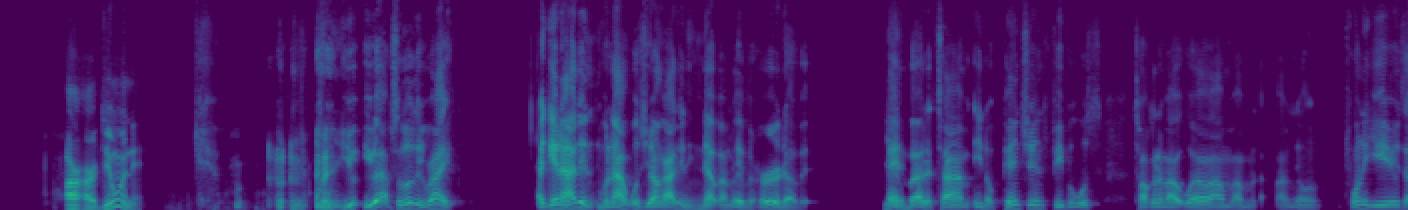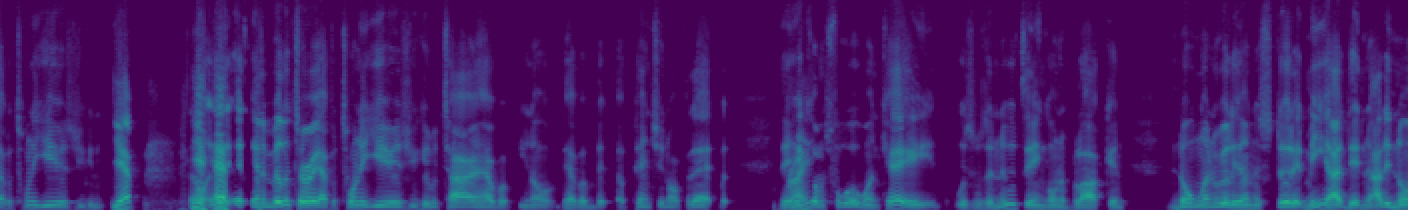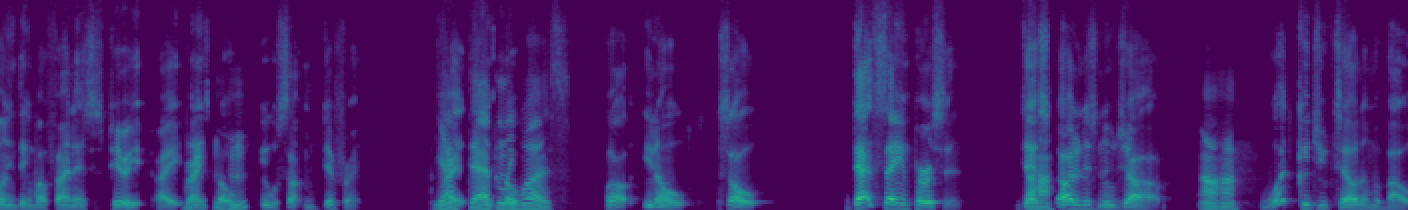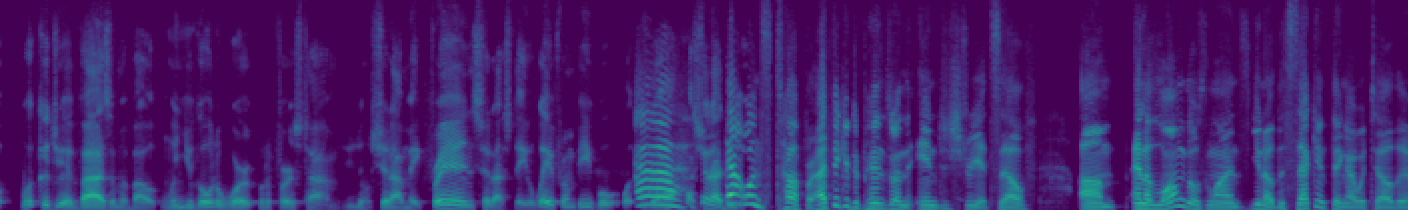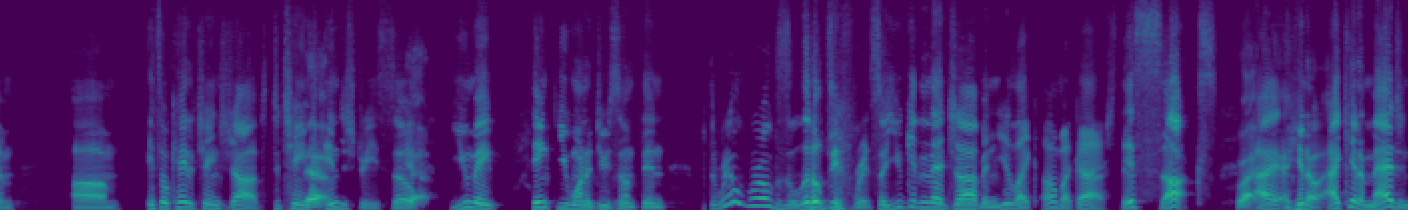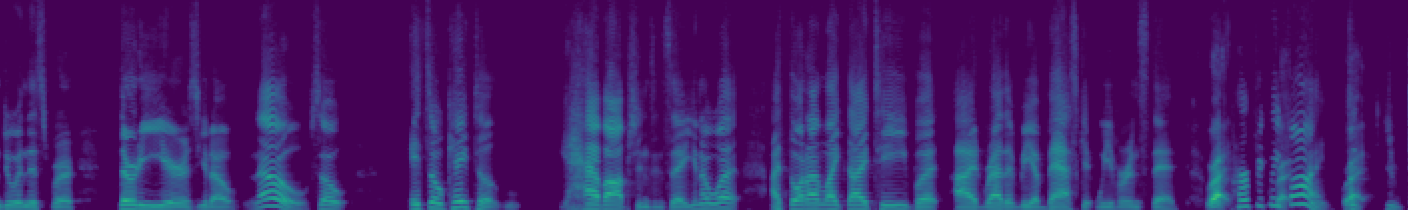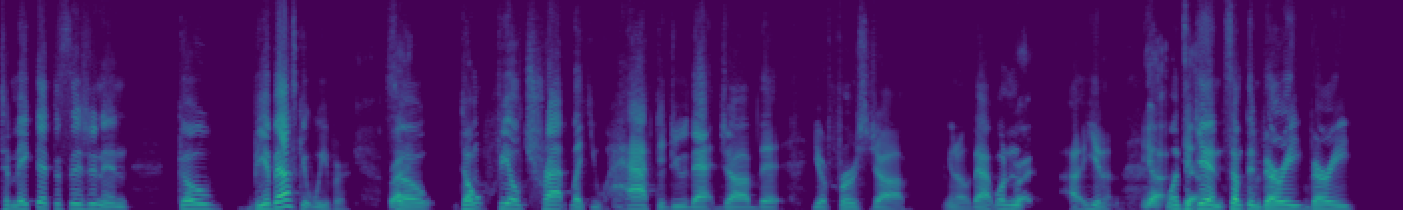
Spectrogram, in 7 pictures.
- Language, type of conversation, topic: English, podcast, What helps someone succeed and feel comfortable when starting a new job?
- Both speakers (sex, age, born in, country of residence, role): male, 55-59, United States, United States, guest; male, 60-64, United States, United States, host
- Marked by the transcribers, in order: other background noise; throat clearing; laughing while speaking: "Yes"; stressed: "think"; laughing while speaking: "little different"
